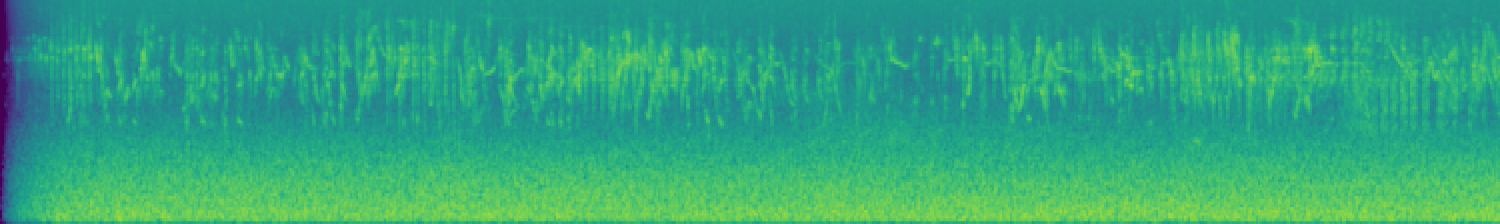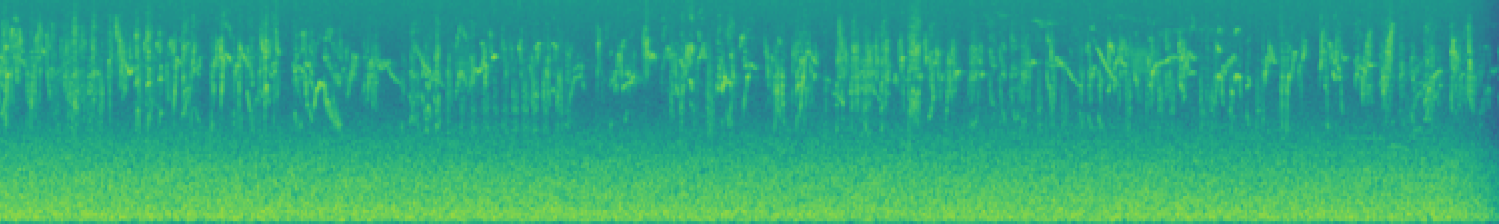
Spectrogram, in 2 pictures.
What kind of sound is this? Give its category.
Soundscapes > Nature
